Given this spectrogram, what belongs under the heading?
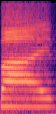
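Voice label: "five", English; My Preschool Program Demo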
